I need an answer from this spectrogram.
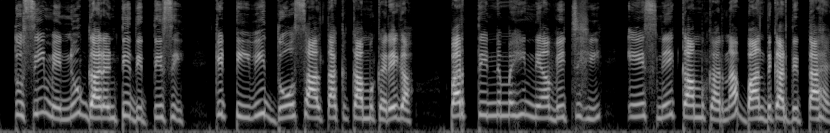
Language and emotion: Punjabi, angry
